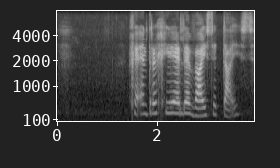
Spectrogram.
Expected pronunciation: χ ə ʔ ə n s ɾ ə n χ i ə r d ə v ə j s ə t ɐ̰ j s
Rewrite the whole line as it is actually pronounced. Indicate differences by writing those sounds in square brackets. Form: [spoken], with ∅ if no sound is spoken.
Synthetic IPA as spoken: χ ə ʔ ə n [t] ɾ ə [∅] χ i ə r d ə v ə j s ə t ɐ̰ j s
